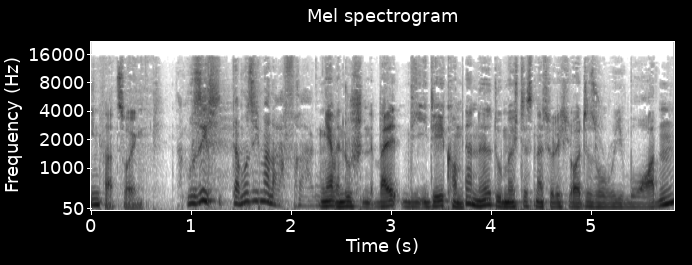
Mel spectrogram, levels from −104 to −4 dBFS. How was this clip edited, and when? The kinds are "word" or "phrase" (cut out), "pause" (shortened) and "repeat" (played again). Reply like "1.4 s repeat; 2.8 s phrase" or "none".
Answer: 2.4 s phrase; 3.1 s word; 3.7 s word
